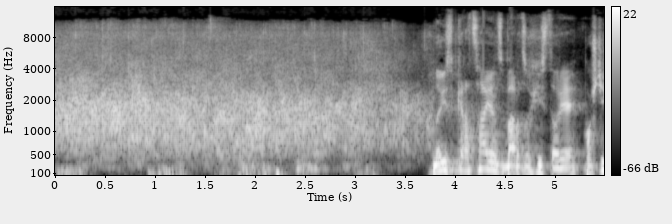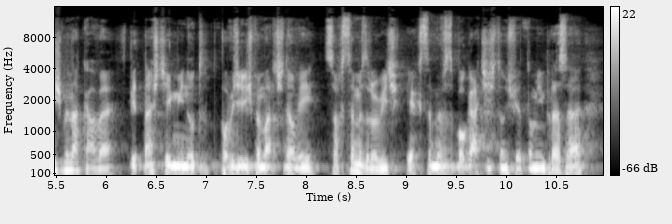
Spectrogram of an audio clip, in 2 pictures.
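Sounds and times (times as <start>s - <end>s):
crowd applause: 0.0s - 4.1s
speech: 3.8s - 10.9s.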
